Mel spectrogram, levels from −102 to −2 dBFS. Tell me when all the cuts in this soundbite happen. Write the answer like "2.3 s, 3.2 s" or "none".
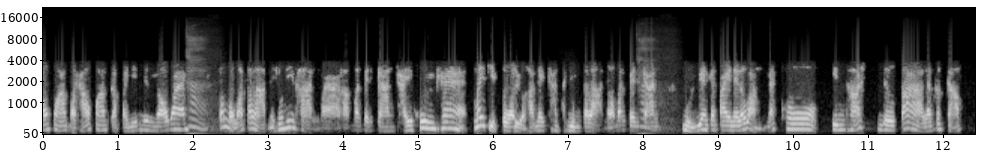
5.7 s

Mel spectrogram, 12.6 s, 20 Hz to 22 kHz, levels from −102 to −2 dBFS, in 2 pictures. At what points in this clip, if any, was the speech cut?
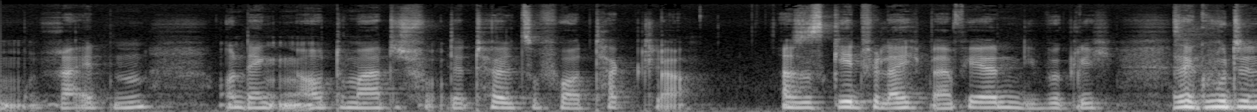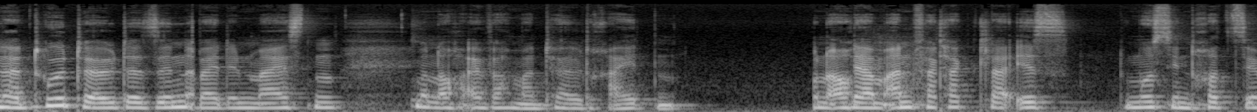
1.2 s, 2.2 s, 4.8 s, 5.9 s, 7.2 s, 8.3 s, 10.5 s, 11.0 s

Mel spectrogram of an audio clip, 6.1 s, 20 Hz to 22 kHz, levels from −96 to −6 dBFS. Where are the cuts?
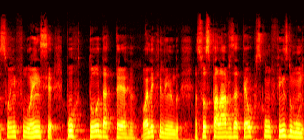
1.2 s

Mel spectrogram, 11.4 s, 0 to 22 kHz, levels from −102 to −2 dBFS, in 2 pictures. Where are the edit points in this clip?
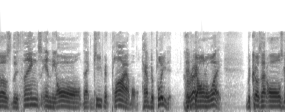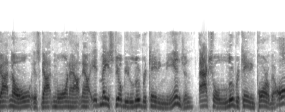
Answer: none

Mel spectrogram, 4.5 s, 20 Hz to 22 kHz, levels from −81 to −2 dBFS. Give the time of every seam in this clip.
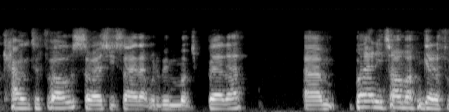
none

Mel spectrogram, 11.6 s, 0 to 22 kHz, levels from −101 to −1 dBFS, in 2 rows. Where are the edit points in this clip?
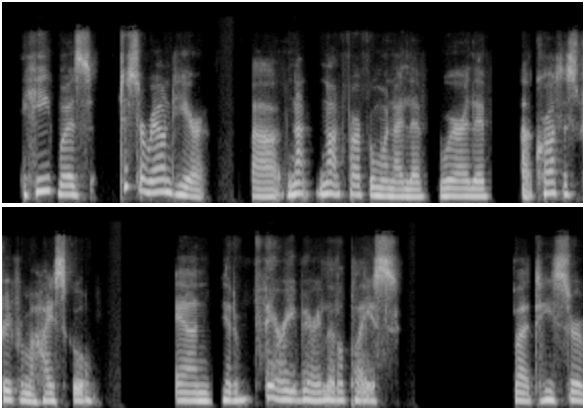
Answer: none

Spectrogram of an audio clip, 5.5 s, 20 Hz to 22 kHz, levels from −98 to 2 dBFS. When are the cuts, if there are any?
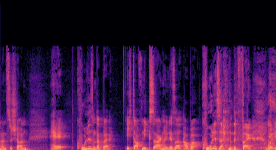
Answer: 1.8 s

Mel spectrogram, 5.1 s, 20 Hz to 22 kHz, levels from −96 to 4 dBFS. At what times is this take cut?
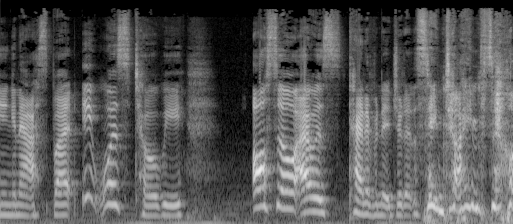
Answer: none

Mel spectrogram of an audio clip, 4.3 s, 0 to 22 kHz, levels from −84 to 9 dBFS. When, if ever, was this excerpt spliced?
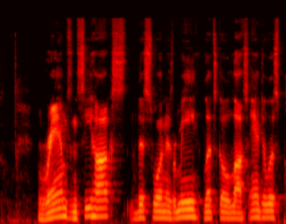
2.6 s

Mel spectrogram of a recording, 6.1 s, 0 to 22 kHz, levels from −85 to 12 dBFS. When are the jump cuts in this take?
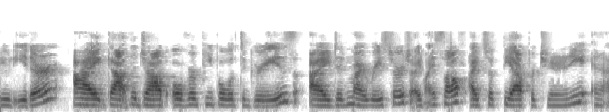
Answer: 4.2 s

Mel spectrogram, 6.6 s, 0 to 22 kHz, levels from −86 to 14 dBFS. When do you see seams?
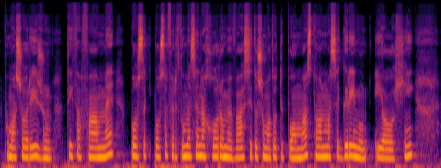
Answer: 2.3 s

